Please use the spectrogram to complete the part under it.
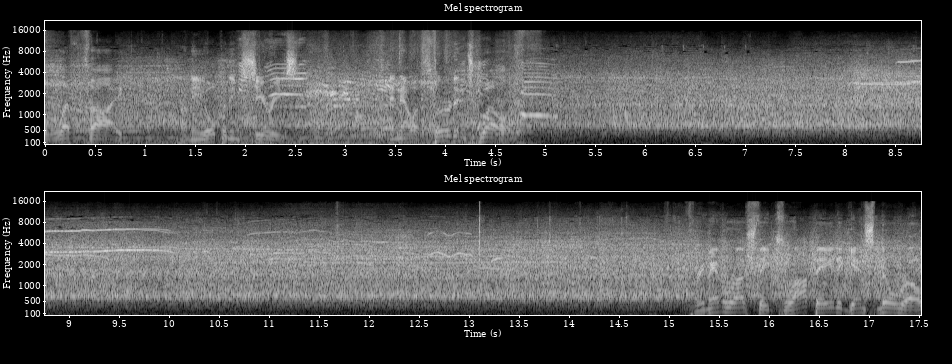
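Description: A large stadium crowd roars and cheers outdoors.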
